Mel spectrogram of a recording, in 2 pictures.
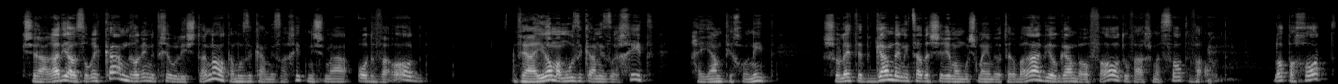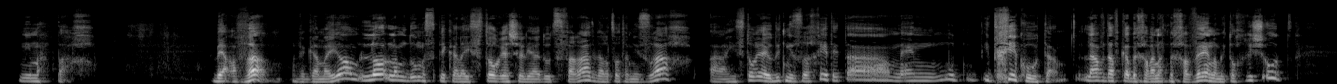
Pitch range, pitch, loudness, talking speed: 130-200 Hz, 150 Hz, -28 LUFS, 125 wpm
